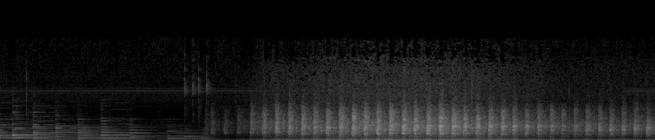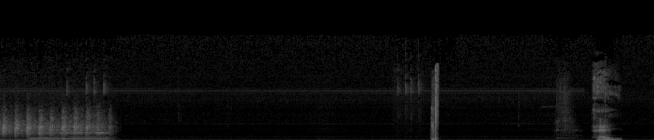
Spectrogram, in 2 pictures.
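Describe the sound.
A steam train sound effect follows a brief musical opening: a loud hiss with rapid chuffing builds and holds for several seconds, then stops abruptly, leaving a low, quiet background.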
